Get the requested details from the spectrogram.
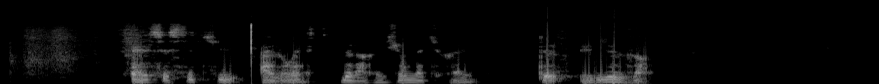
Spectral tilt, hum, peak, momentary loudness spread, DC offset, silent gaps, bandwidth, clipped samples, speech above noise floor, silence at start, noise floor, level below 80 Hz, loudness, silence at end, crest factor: -3.5 dB/octave; none; -2 dBFS; 19 LU; under 0.1%; none; 14 kHz; under 0.1%; over 54 dB; 0.1 s; under -90 dBFS; -60 dBFS; -36 LUFS; 2.3 s; 38 dB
